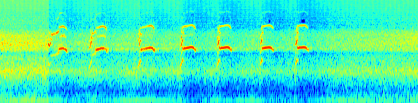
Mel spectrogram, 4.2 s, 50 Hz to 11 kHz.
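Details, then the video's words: Bald eagle recorded by a live nature camera early on 27 September 2023; a fairly even series of seven moderately loud, high piping chirps about every half second, over steady background hiss. "West End Bald Eagles"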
